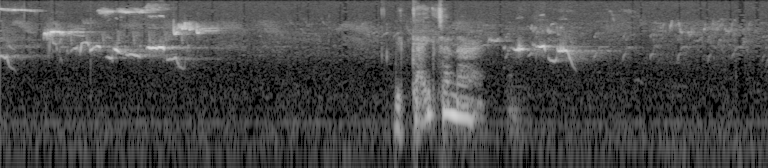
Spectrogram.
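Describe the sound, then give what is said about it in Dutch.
Many birds of different species chirp and tweet on the branches of a big old tree in a garden, washing their feathers, with varied high-pitched calls, some in quick trills and others in short whistles, while a voice briefly speaks partway through. “Er zitten vandaag heel veel verschillende soorten vogels op de takken van deze boom.”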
